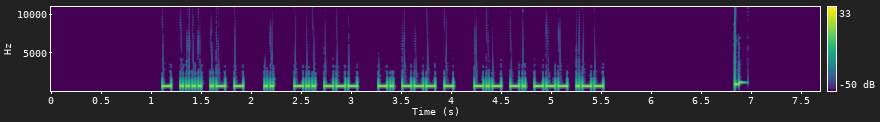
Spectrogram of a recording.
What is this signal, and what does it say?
Morse code, heard as a keyed tone, about 40 wpm, 700 Hz. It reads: THAT I DO NOT KNOW
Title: Sets of 5 Words Encore2 40wpm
